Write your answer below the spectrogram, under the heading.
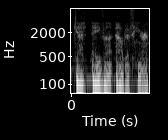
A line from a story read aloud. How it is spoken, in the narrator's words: He whispered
